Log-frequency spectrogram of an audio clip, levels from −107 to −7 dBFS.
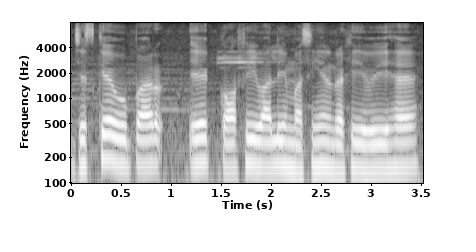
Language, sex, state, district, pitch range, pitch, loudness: Hindi, male, Uttar Pradesh, Lalitpur, 145-160 Hz, 155 Hz, -13 LUFS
